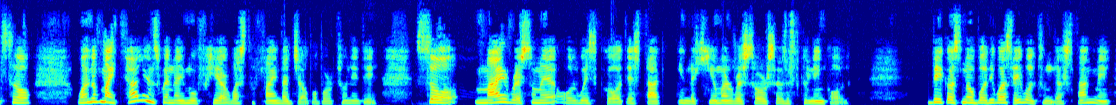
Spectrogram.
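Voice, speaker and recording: A woman's voice: medium pitch, a little fast, dry recording, muffled recording. A woman from Spain with a strong Spanish accent, speaking English as a second language, passionate and casual as an interview guest. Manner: passionate, with restarts and non-native grammar. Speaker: guest, co-author.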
